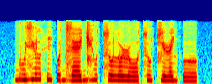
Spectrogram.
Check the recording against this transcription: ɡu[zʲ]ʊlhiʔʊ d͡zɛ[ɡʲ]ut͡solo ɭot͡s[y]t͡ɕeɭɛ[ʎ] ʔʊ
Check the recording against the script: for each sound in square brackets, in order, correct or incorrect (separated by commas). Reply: correct, incorrect, incorrect, correct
